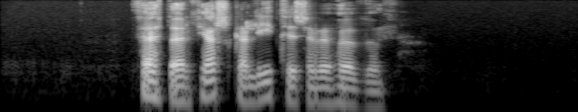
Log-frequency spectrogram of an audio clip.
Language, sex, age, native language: Icelandic, male, 60-69, Icelandic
